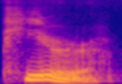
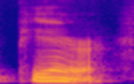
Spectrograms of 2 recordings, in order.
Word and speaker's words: Pierre: case pointing out that the capital of South Dakota is pronounced pure rather than Pierre sorry about that I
